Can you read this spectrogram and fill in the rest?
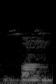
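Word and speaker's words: bomb: पहला नंबर, जैसे एग्जांपल में बी ओ एम बी, ठीक है, बम हो गया, लेकिन इसको बम नहीं, बम पढ़ते हैं, ठीक है, बम, इसके बम पढ़ते हैं, तो बी यहां पे साइलेंट हो गया।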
